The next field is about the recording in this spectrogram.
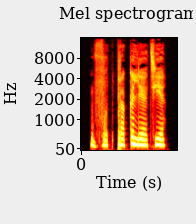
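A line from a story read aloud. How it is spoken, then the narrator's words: Through clenched teeth. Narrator (Russian): сцепив зубы, процедил Джеймс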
